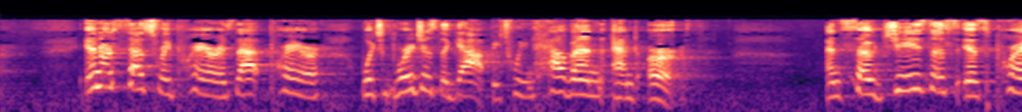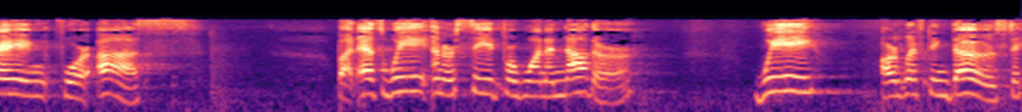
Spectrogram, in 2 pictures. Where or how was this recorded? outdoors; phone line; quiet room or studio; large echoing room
large echoing room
